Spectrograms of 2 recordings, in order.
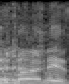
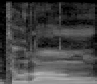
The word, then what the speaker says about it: Tulones: It's Tulones. It's too long. They say too long.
